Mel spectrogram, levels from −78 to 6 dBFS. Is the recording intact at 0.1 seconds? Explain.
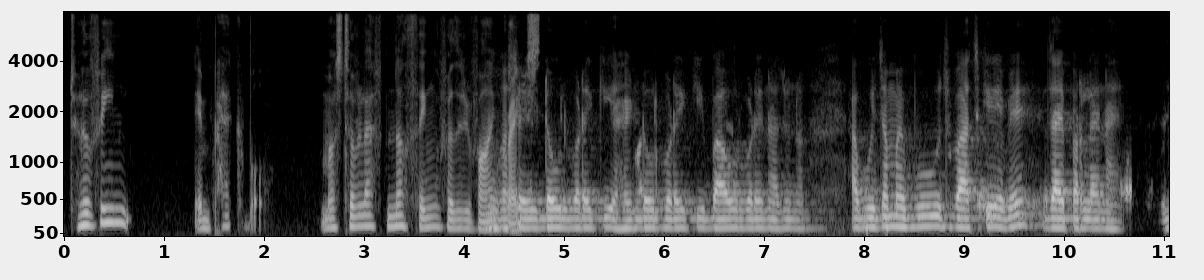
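Yes, the speech at 0.1 seconds is intact, with only the call's usual microphone processing shaping it.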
